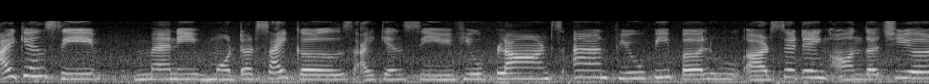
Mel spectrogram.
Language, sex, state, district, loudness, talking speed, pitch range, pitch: English, female, Punjab, Fazilka, -18 LUFS, 135 wpm, 225-310 Hz, 245 Hz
